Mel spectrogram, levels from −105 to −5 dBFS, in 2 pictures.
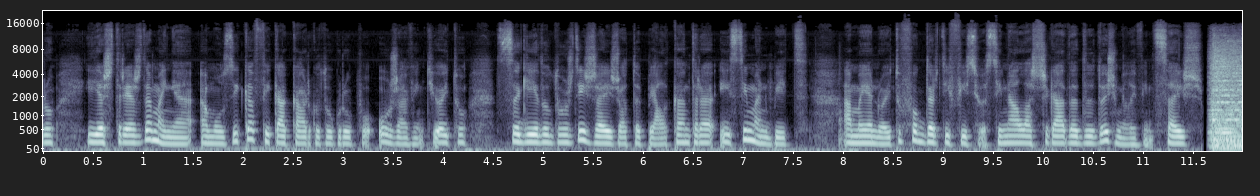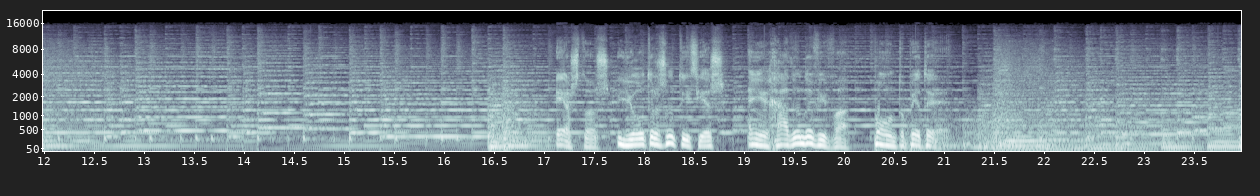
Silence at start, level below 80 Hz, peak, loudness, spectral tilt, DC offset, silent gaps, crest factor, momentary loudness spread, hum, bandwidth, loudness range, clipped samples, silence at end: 0 s; -36 dBFS; -2 dBFS; -18 LUFS; -5 dB/octave; under 0.1%; none; 16 dB; 17 LU; none; 15.5 kHz; 14 LU; under 0.1%; 0 s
